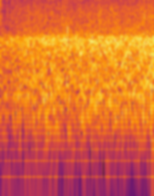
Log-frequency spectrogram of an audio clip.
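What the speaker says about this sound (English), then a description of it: "It's even more magical that it's raining." Steady rain falls in the jungle around an off-grid Earthship, a dense, even hiss of drops on surfaces, close and loud, continuous with no voices.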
